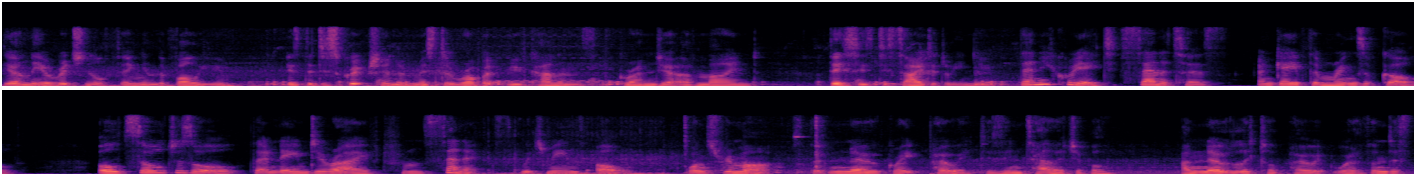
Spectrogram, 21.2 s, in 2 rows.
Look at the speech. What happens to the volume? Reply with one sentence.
The loudness of the speech stays about the same.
